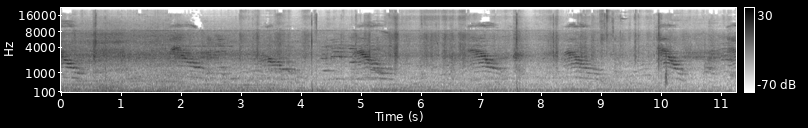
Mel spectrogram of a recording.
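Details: Repeated short cat meows, each sliding downward in pitch, coming in irregular bursts over a loud low rumble and faint background music.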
